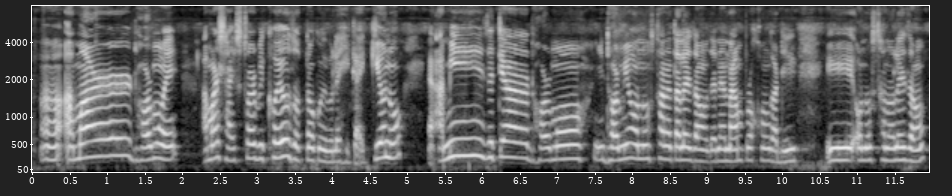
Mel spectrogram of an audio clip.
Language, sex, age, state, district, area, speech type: Assamese, female, 45-60, Assam, Golaghat, urban, spontaneous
